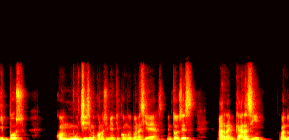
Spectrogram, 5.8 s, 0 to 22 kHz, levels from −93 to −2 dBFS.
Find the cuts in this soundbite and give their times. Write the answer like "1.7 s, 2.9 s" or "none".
none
